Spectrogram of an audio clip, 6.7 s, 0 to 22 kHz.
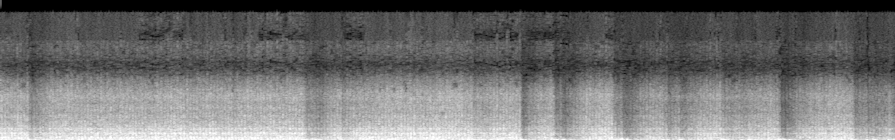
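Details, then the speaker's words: Sevtec hovercraft (SEV) built in a garage in the 1990s, engine run with no exhaust system (earlier builds likely had exhausts; these are much noisier): harsh raw steady roar with a rasping crackle on top, no muffling. "I think the earlier ones had exhaust systems. Mine are a whole lot noisier."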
